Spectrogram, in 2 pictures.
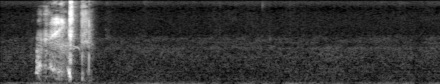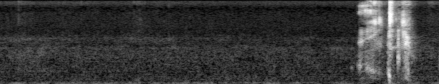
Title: Just a few sneezes #sneeze #sneezing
